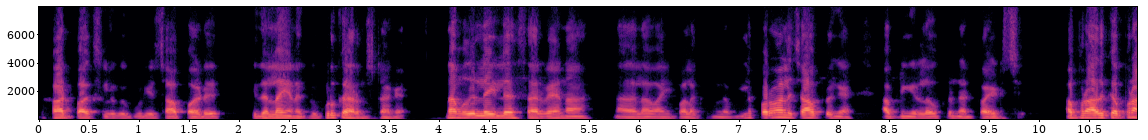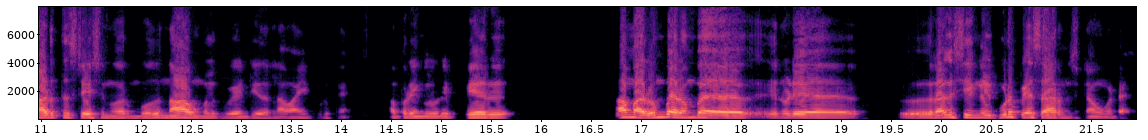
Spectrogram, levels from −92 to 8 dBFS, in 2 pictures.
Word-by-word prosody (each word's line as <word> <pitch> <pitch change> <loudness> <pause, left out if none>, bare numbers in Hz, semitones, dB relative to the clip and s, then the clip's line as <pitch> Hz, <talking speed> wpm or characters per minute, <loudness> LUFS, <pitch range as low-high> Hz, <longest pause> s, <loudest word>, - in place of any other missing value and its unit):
Hot 120 0 +2
பாக்ஸ்ல 110 -2 -1
இருக்கக்கூடிய 100 0 -10
சாப்பாடு 105 -2 -1 0.5
இதெல்லாம் 115 +3 0
எனக்கு 105 -2 -8
குடுக்க 145 +1 -3
ஆரம்பிச்சுட்டாங்க. 90 -5 -6 0.5
நான் 140 -1 +3
முதல்ல 135 -1 +4
"இல்ல 130 - +2 0.2
சார் 115 -3 +1
வேணாம், 110 -2 -3 0.4
அதெல்லா 95 +2 -4
வாங்கி 95 0 -10
பழக்கம் 95 0 -9
இல்ல". 90 -1 -11
"இல்ல, 140 - -10
பரவாயில்ல 160 +1 +2
சாப்டுங்க" 135 -6 0 0.4
அப்டின்கிற 105 -2 -6
அளவுக்கு 105 +2 -5
நட்பாயிடுச்சு. 90 -2 -5 0.5
அப்புறம் 140 +1 +3
அதுக்கு 140 0 +2
அப்புறம் 150 +1 +2
அடுத்த 135 +2 -2
ஸ்டேஷன் 130 -2 0
வரும்போது 110 +2 -4 0.2
நான் 145 +2 +6
அவுங்களுக்கு 110 -5 -4
வேண்டியதல்லாம் 100 -1 -7
வாங்கி 95 0 -8
குடுத்தேன். 85 -2 -26 0.4
அப்புறம் 110 - -5
எங்களுடைய 105 -1 -5 0.2
பேரு 120 -1 +4 1.2
ஆமா 165 -1 +6
ரொம்ப, 170 +3 +2 0.2
ரொம்ப 155 +1 0 0.7
என்னுடைய 135 -1 +2 1.4
ரகசியங்கள் 150 -1 -1
கூட 175 0 +3
பேச 155 -1 +1 0.2
ஆரம்பிச்சுட்டேன் 110 -4 -8
அவுங்கிட்ட. 100 -2 -9
110 Hz, 125 wpm, -22 LUFS, 100-135 Hz, 1.4 s, நான்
